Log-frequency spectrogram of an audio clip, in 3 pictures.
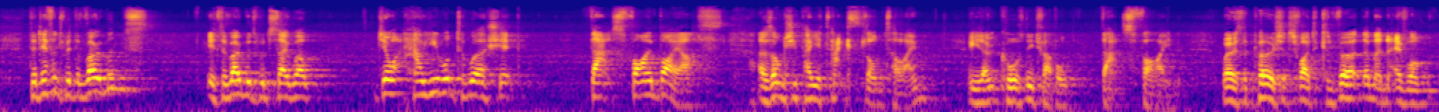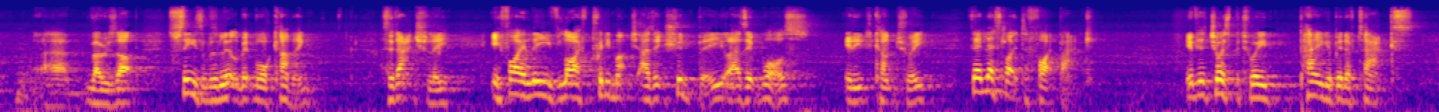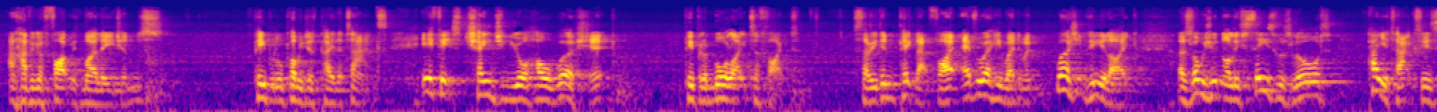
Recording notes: Our sermon from the 11am service on Sunday 16th October 2016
